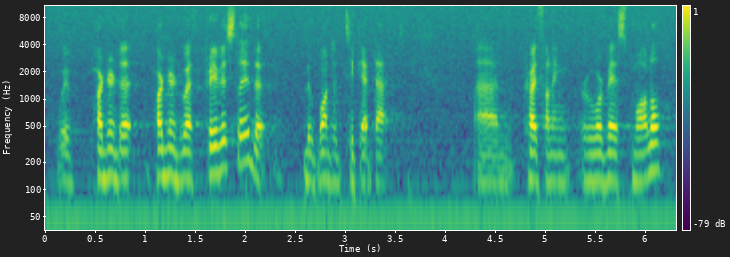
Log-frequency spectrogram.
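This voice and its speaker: A man talks at a fairly quick pace. There is audible echo from the room. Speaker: startup founder presenting a crowdfunding platform. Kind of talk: conference presentation. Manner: fast; hesitant, many fillers.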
